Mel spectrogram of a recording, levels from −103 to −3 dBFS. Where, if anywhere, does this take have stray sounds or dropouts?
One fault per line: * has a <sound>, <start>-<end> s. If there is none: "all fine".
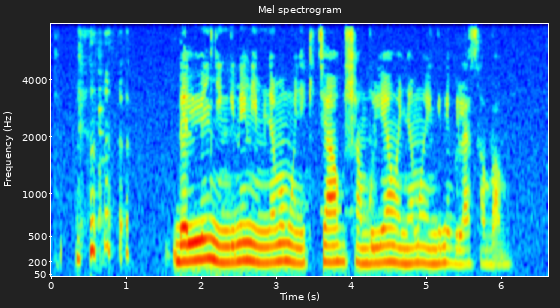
* has a laugh, 0.3-1.1 s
